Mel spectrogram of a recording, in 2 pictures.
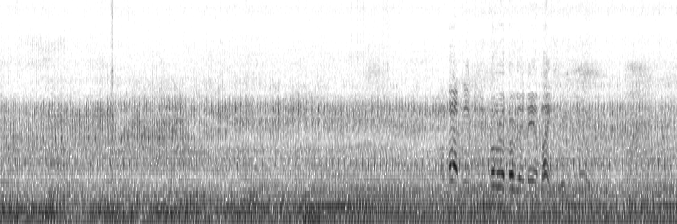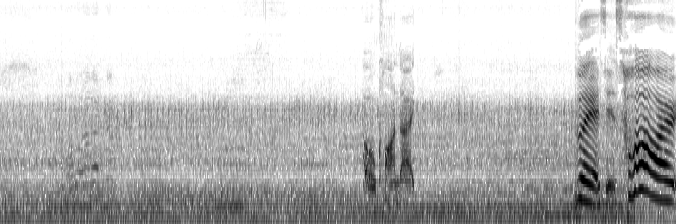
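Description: A tractor engine idles steadily nearby.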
